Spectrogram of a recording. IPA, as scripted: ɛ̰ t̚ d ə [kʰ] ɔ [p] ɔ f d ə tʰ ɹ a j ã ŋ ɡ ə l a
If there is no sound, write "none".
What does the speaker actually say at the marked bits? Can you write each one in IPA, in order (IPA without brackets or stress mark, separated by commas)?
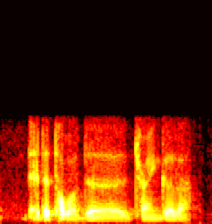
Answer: tʰ, p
